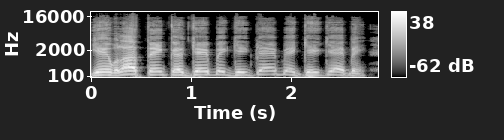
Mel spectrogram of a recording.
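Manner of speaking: put-on tough-guy bravado, very high and loud. Retelling a guest on the phone with his wife: imitating a mumbling tough guy. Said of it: "He tries to be Captain Tough Guy".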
